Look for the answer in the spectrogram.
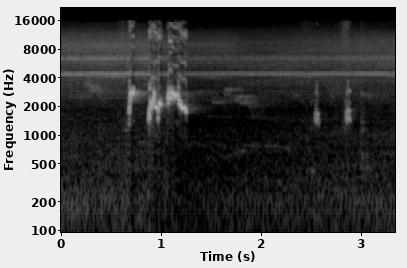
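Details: Red-whiskered bulbul song used to train contest birds: a brief loud phrase of three slurred whistled notes, followed by two faint short chirps, over a steady high-pitched hum.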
